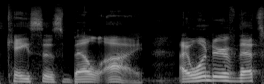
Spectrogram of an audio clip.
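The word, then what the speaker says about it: casus belli: only ever read it it's not belly I'm willing to like hold on here's Google cases belly Google says cases cases belly but also says belly as the American pronunciation but if you look on you glitch which tells you how to speak English that says casus Bell I I wonder if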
